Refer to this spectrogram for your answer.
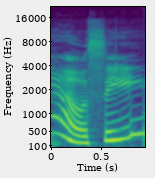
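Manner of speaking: high 1940s gangster voice. Speakers recalling Team Rocket's voices, one does Meowth: 1940s gangster voice. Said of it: "sounds like a nineteen forties gangster".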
